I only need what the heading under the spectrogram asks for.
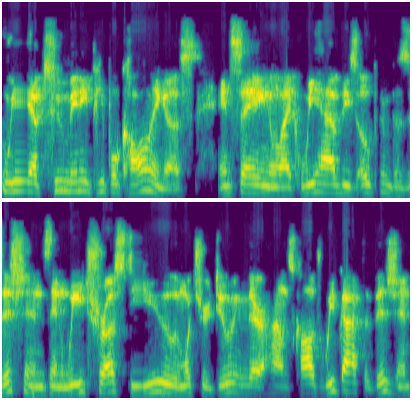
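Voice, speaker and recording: A man's unremarkable speaking voice, fairly high in pitch, at a moderate pace. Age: 30s. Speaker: Bible college professor and pastor. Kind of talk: casual interview conversation.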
